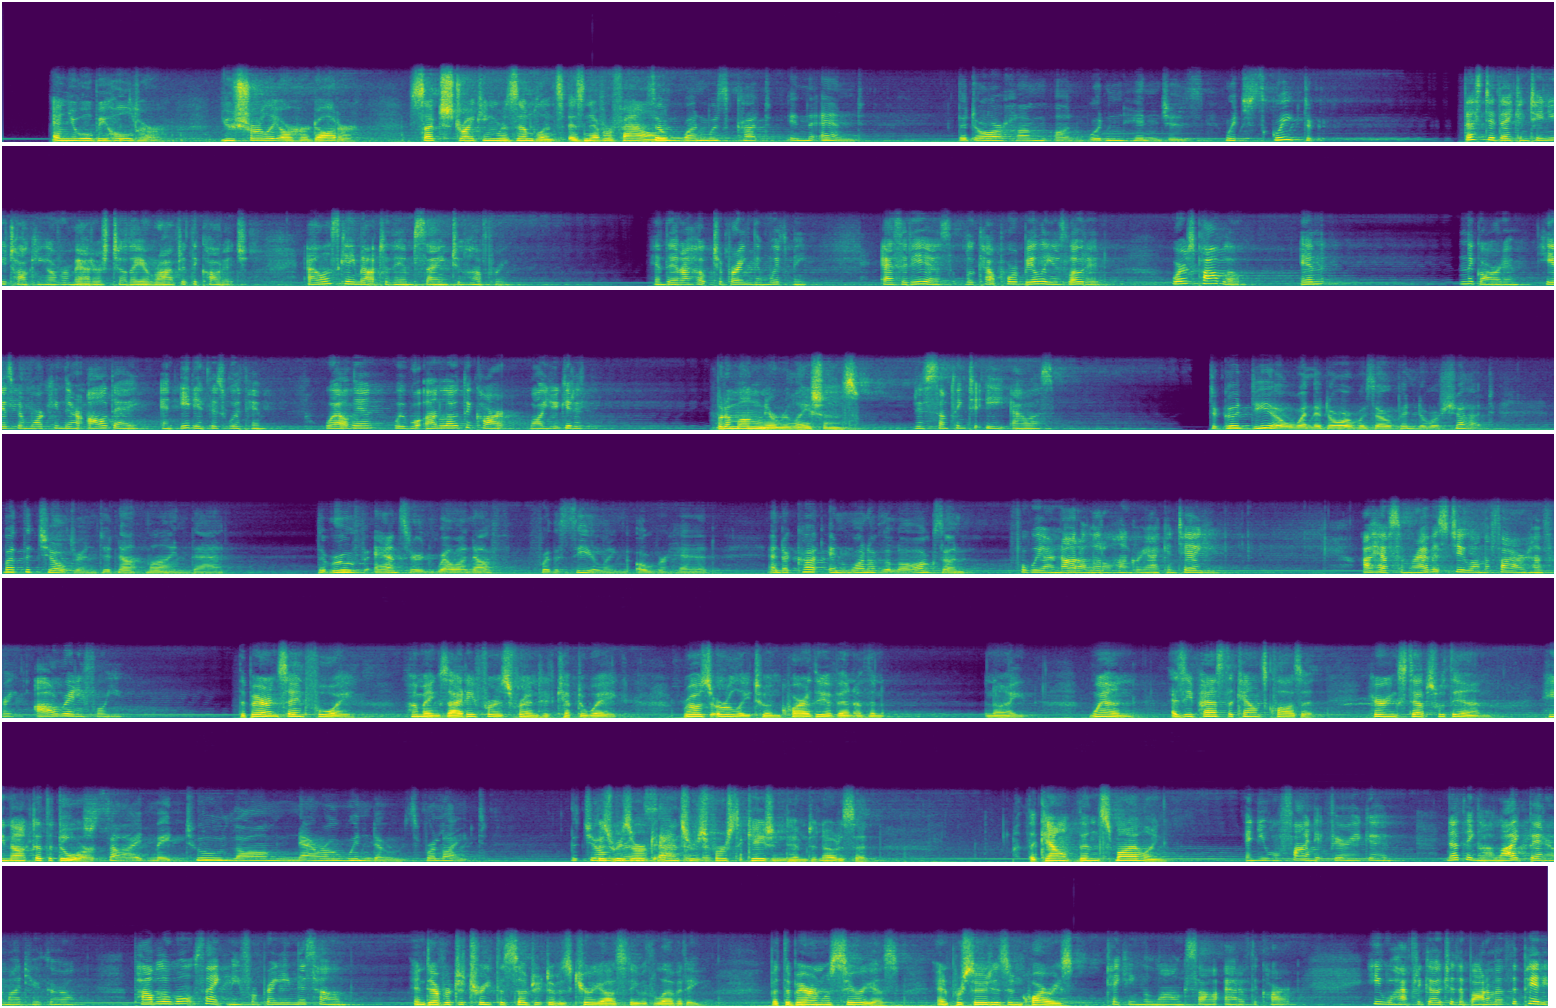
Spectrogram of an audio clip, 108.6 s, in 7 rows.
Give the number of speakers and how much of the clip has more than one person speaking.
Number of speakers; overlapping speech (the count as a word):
three, about 2%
